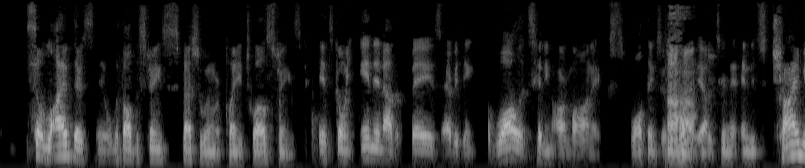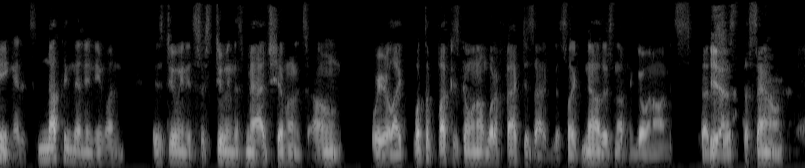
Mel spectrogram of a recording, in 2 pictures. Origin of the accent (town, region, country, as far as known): California, United States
